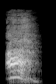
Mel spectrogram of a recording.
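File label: death, dialogue generic Italian; mohaa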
